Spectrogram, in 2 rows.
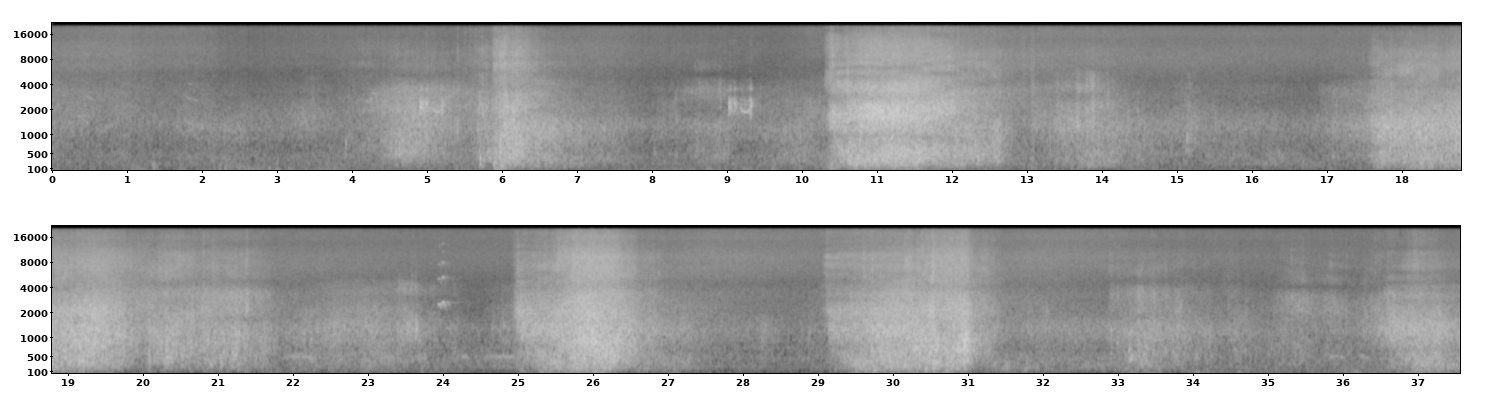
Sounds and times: waves washing upon the shore 0:00.0 - 0:24.0
waves washing upon the shore 0:24.9 - 0:37.5

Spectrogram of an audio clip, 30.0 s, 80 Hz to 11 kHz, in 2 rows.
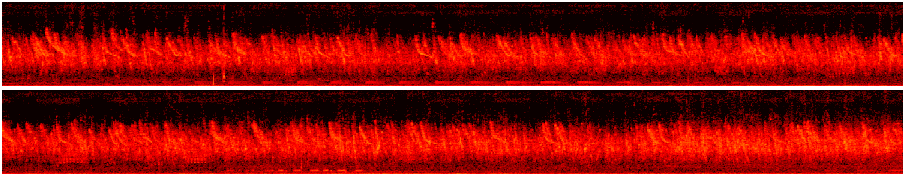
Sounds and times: Birdsong 0:00.0 - 0:30.0

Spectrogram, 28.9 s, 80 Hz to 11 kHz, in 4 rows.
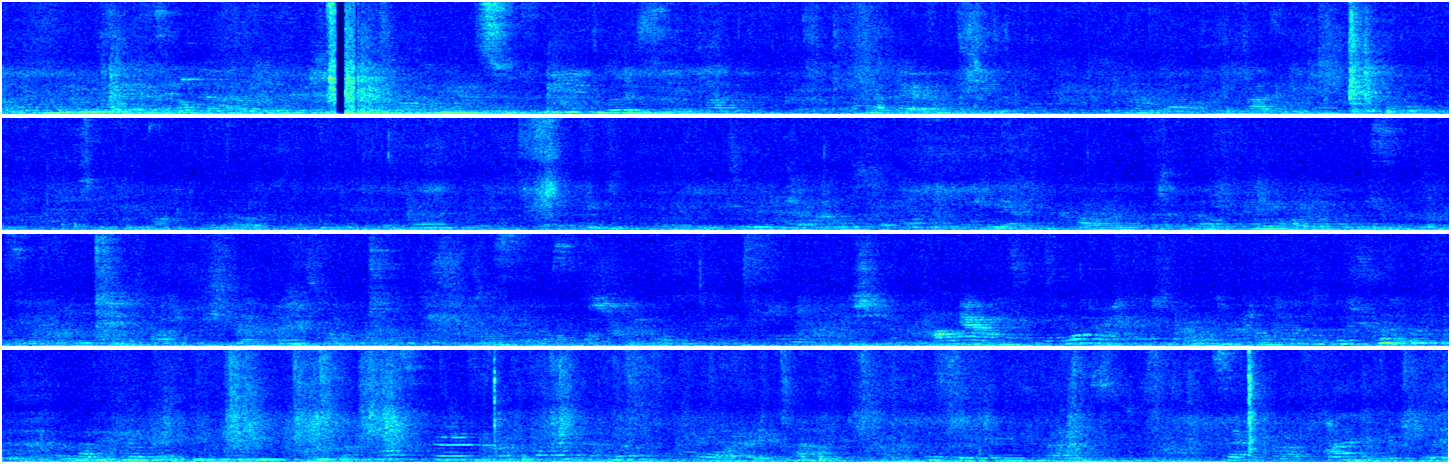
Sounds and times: dance studios with workshops going on 0:00.0 - 0:28.9
Walking on a corridor 0:00.2 - 0:28.9

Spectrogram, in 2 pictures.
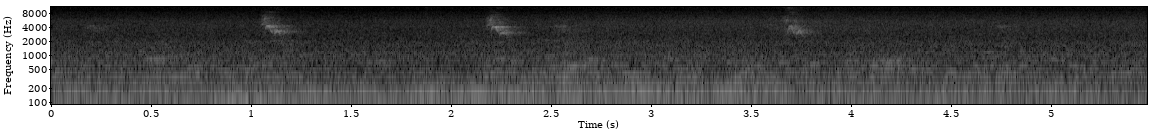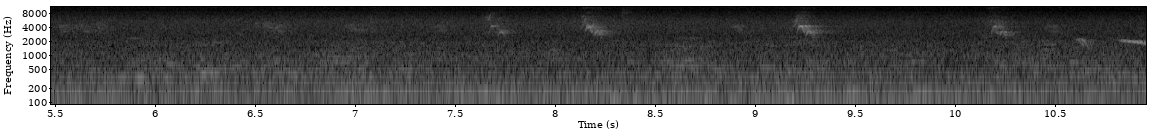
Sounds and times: wind 0:00.0 - 0:10.9

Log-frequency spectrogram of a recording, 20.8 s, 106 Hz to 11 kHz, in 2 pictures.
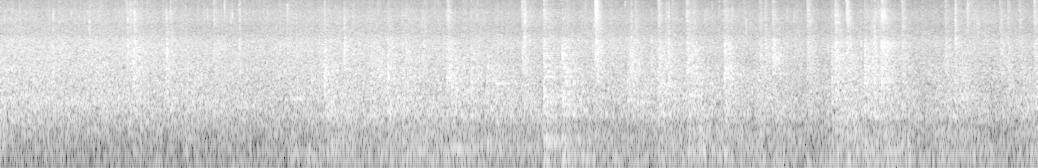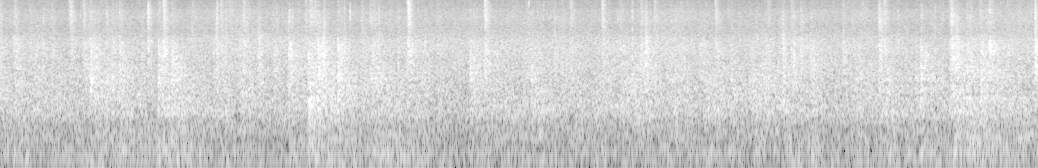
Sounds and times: intense rain in hall 0:00.0 - 0:20.7

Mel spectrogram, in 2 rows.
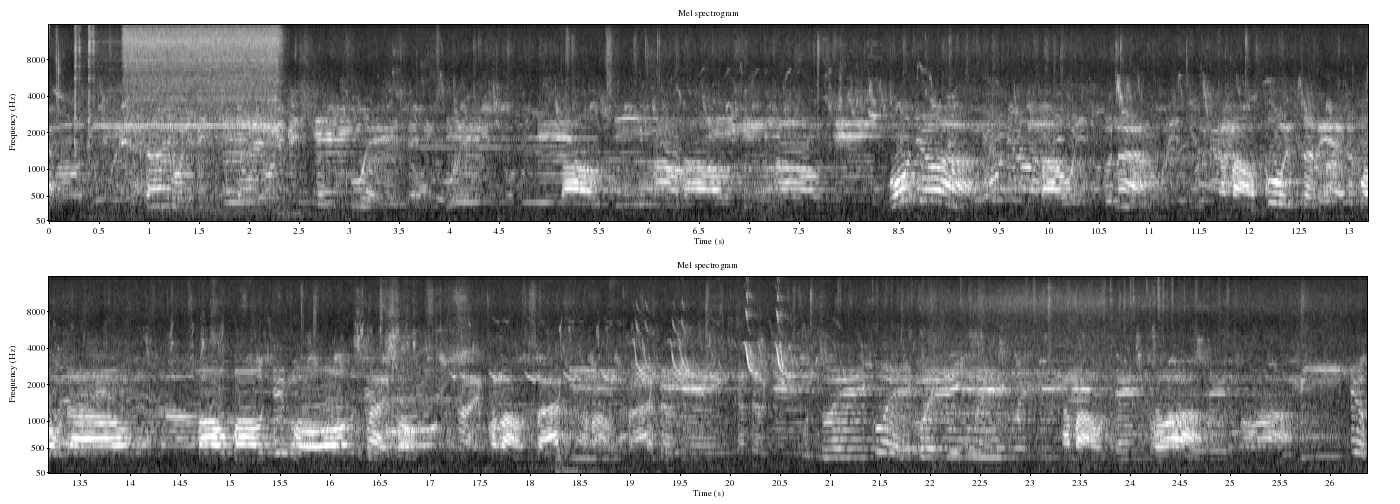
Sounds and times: Pumping motor sound 0:00.5 - 0:02.4
broadcast message 0:00.6 - 0:02.5
broadcast message 0:21.4 - 0:26.3

